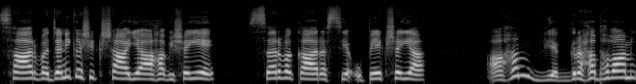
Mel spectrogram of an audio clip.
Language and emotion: Sanskrit, angry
